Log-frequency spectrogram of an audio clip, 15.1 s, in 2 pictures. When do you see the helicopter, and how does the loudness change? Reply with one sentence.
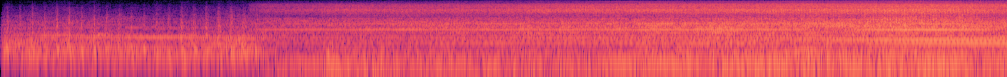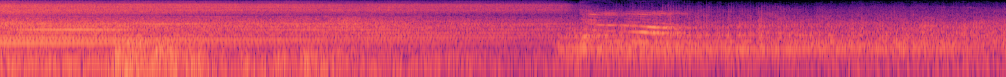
You can hear the helicopter from 0.0 to 15.0 s, getting louder then quieter.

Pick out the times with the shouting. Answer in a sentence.
You can hear the shouting from 11.8 to 12.7 s.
